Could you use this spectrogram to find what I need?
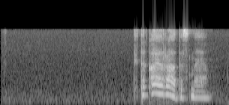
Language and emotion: Russian, positive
